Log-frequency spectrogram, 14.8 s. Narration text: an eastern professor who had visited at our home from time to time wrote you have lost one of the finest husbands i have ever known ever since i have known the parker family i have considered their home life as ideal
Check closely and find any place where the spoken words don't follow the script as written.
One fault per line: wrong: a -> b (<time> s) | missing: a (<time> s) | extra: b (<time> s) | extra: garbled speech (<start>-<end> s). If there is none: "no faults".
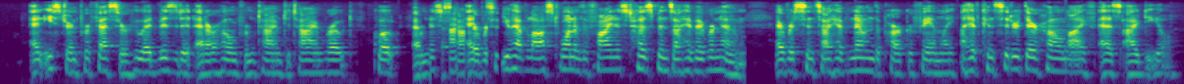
extra: garbled speech (5.2-6.2 s)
